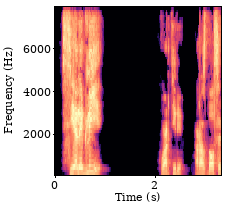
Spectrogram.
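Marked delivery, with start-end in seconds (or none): 0.1-1.0 sharp command shout, higher; yelling. A narrator's reading. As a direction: bark the order at the room. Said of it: "он заорал".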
